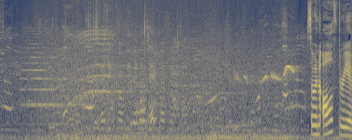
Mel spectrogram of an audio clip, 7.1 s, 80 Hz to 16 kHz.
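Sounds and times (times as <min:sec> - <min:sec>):
road traffic rumble of passing cars: 0:00.0 - 0:07.0
Eurasian blackbird singing: 0:04.1 - 0:06.2
speech: 0:06.2 - 0:07.0.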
